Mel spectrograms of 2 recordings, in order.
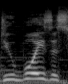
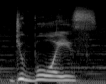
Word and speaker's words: Dubois: They say it like the boys. Oh, Dubo is funny. Dub boys. No, Dubois is a very like French Canadian and French.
